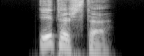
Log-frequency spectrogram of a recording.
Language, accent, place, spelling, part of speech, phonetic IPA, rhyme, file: German, Germany, Berlin, ethischste, adjective, [ˈeːtɪʃstə], -eːtɪʃstə, De-ethischste.ogg
- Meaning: inflection of ethisch: 1. strong/mixed nominative/accusative feminine singular superlative degree 2. strong nominative/accusative plural superlative degree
